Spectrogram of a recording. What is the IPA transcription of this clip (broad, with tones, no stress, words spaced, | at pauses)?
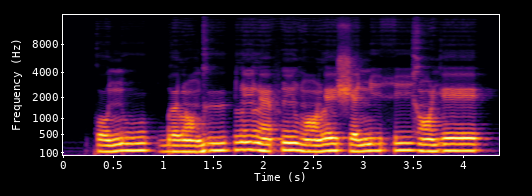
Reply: ko˨ɲu˦ | ɡ͡bə˨lɔ̃˨ɡɨ˦ | lĩ˧lɛ̃˨ fĩ˧vɔ̃˨le˧ ʃɛ˧ɲi˦ hiː˦ɣɔ̃˧jeː˦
